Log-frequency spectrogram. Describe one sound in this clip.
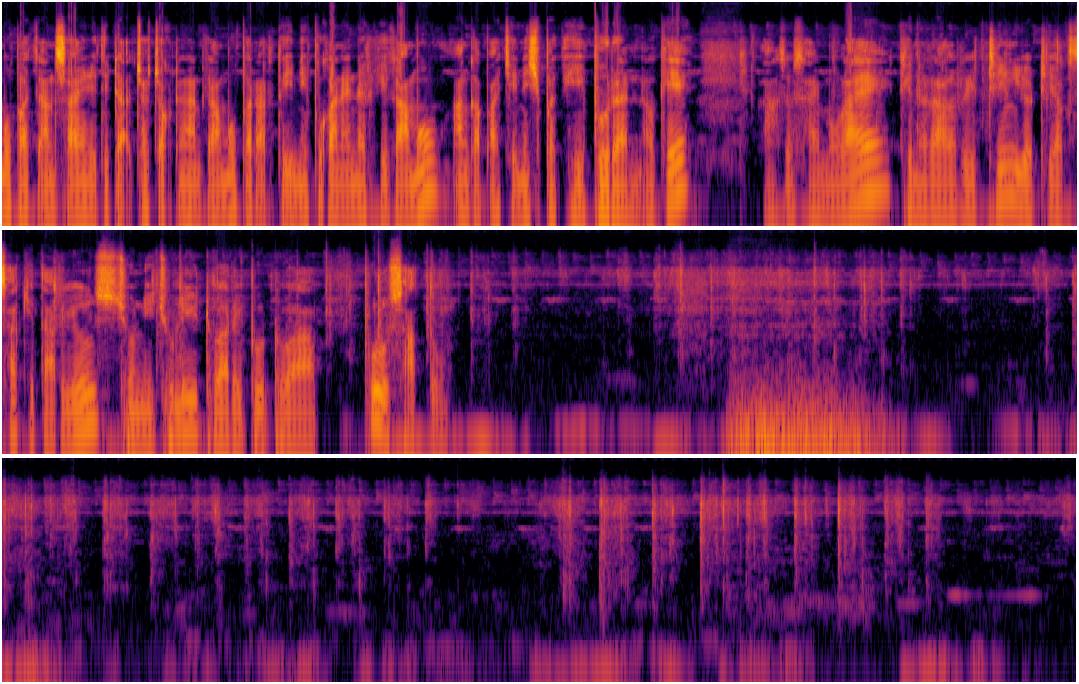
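Playing cards rustle and slide softly as they are handled.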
